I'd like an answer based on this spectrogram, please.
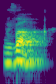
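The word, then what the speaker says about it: vingt: Lo mismo, cuando decimos el número 20 solo, decimos 20, no decimos 20 con la T, 20.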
